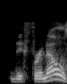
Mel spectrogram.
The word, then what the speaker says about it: Fresnel: Fresnel is actually spelled like Fresnel, but it's pronounced Fresnel. It's a French word.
